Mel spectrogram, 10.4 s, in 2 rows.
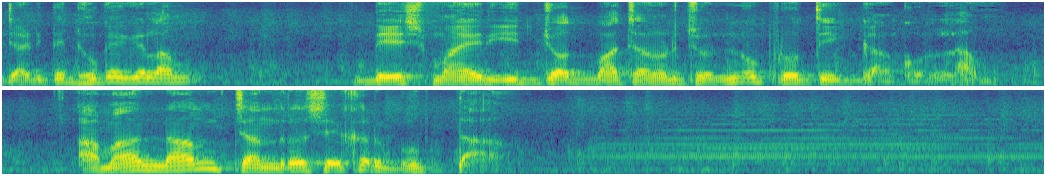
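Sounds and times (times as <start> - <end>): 
speech: 0.0 - 1.2, 1.8 - 7.8
running train rumbling in the dark: 0.0 - 10.4
sustained high tonal whine: 8.0 - 10.4.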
